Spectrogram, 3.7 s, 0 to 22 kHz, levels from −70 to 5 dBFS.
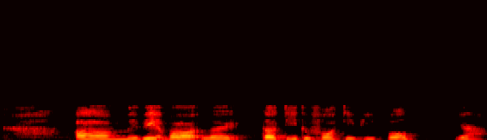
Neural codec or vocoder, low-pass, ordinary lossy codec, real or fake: vocoder, 44.1 kHz, 128 mel bands every 512 samples, BigVGAN v2; 5.4 kHz; none; fake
